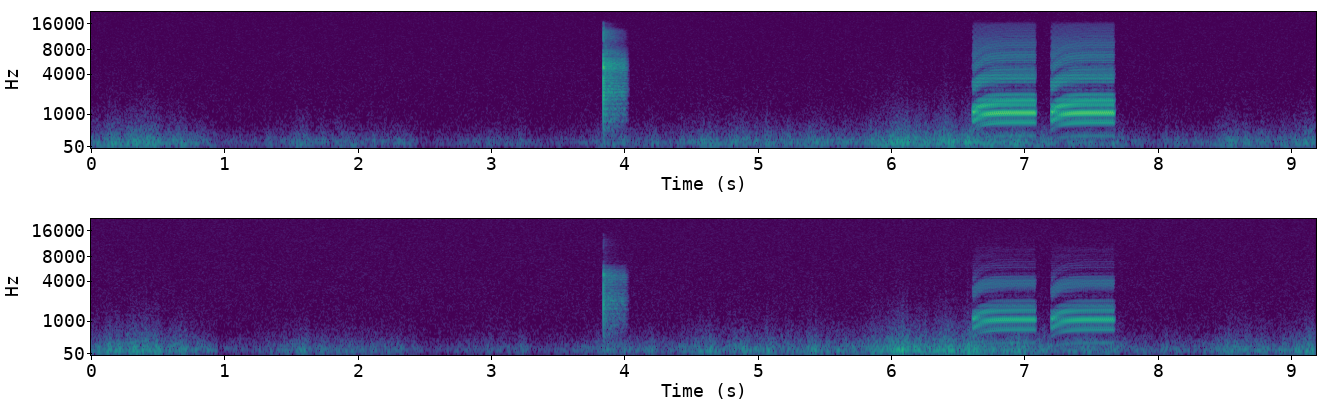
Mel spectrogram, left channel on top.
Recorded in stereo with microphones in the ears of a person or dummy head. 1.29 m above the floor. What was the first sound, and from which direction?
A clap, 80° left.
